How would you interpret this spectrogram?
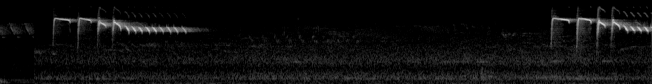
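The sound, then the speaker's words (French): Two bursts of a blue tit's song, each a few thin, high introductory notes running into a quick descending trill, clear, separated by a few seconds of quiet. “Il s'agit de la mésange bleue, dont je te parlerai demain.”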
